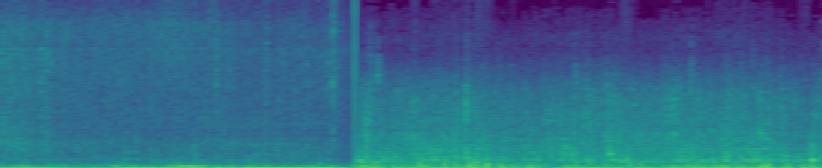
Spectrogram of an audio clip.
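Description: Safari vehicle driving, its engine running with a steady low rumble and road noise; the sound changes abruptly a little over two seconds in.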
